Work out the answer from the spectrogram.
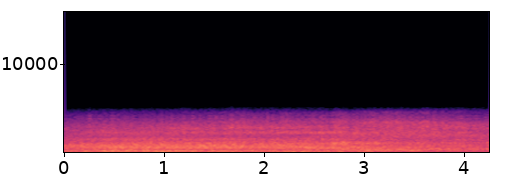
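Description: An electric-locomotive-hauled regional passenger train passing close by at speed: a steady loud rush of wheels on rails with a faint low hum.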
